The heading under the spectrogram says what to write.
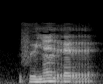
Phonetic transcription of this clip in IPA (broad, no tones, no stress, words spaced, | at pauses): fɯjɛ̃ rər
